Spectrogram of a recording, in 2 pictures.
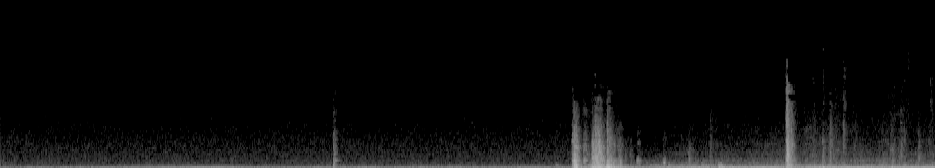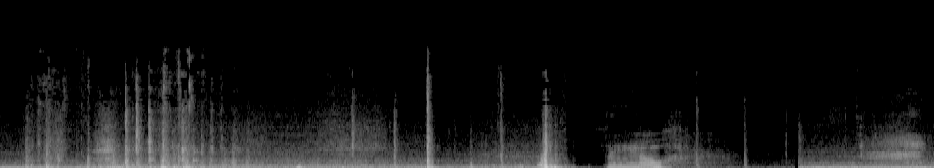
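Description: Someone getting into a parked car: a loud knock about four seconds in, then rustling, clicks and knocks inside the cabin, and a sharp thump a little after eleven seconds, like a car door shutting.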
